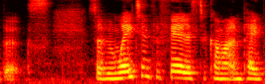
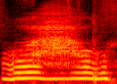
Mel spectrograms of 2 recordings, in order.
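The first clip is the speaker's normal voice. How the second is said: soft gasp of awe; 6 dB quieter than usual. Real, not acted. First look at pretty book.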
